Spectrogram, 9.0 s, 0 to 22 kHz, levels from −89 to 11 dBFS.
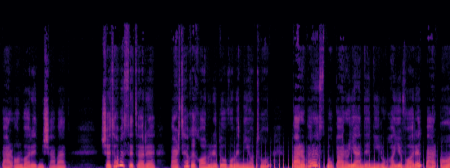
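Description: From 4.24 s to 8.93 s, a steady ticking runs over the speech and through its pauses: a train of clicks, each with much the same shape, arriving at a regular 11.1 per second, around fifty in all. The clicks stand out sharply, peaking roughly 10 dB above the speech itself. Such a regular, identical pulse points to something outside the recording injecting it, likely electrical interference from nearby equipment or a faulty connection or power supply.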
